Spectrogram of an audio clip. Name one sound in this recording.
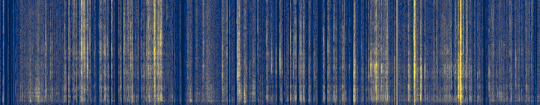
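Hands click and rustle against plastic parts.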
